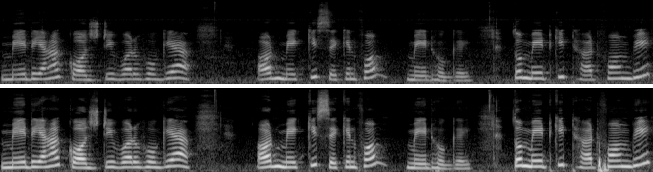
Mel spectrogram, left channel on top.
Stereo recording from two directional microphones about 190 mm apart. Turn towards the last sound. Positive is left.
turn(degrees=-35)  # may be behind; listen again after turning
